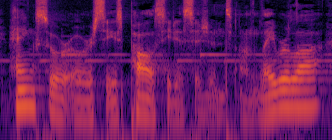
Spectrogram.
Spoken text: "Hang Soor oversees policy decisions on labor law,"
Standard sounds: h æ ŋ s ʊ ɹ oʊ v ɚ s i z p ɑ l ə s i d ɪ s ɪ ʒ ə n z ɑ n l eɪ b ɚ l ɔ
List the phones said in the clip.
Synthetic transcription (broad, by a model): h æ ŋ s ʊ ɹ oʊ v ɚ s i z p ɑ l ə s i d ɪ s ɪ ʒ ə n z n l eɪ b ɚ l ɔ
